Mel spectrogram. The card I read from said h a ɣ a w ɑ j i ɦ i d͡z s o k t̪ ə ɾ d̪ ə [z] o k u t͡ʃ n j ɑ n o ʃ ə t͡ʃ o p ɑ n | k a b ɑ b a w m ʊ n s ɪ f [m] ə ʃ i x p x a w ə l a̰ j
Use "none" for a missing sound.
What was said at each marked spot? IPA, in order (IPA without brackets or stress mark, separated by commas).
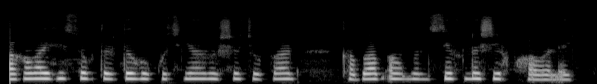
ɣ, n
